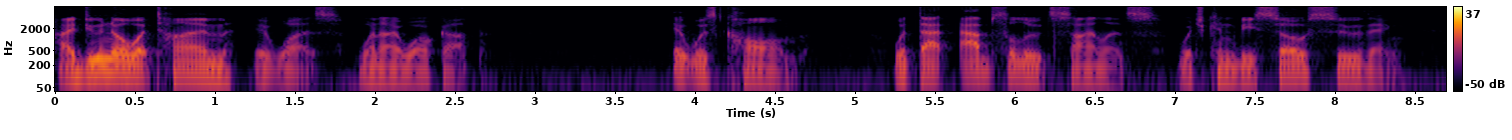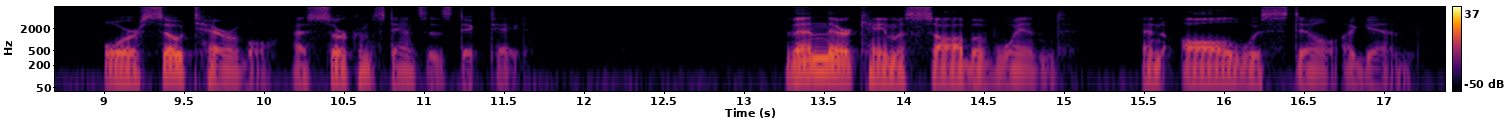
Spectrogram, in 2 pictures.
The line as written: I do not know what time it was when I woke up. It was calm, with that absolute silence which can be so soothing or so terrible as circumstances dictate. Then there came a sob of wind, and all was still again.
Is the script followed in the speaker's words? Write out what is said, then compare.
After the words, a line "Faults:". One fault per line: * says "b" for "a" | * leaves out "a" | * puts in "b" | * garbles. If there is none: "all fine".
I do know what time it was when I woke up. It was calm, with that absolute silence which can be so soothing or so terrible as circumstances dictate. Then there came a sob of wind, and all was still again.
Faults:
* leaves out "not"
